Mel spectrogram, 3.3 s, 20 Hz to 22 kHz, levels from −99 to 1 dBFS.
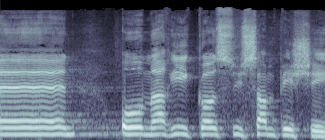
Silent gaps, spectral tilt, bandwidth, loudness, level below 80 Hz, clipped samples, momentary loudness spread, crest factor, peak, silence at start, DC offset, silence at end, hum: none; -3 dB/octave; 17.5 kHz; -14 LUFS; -56 dBFS; under 0.1%; 6 LU; 12 dB; -2 dBFS; 0 s; under 0.1%; 0 s; none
